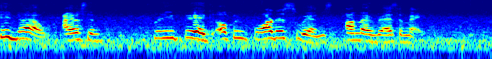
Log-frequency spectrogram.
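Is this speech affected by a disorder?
Yes: Down syndrome; recorded video message played during episode.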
